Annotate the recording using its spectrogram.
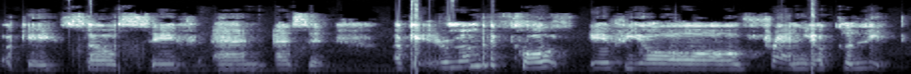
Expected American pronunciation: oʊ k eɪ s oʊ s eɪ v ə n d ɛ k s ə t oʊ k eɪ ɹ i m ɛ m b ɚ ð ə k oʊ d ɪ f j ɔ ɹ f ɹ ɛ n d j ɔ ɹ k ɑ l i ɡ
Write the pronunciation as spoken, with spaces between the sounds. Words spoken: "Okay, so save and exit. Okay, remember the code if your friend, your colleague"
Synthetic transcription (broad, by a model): oʊ k eɪ s oʊ s eɪ f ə n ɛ s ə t oʊ k eɪ ɹ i m ɛ m b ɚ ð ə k oʊ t ɪ f j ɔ f ɹ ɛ n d j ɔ k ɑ l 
